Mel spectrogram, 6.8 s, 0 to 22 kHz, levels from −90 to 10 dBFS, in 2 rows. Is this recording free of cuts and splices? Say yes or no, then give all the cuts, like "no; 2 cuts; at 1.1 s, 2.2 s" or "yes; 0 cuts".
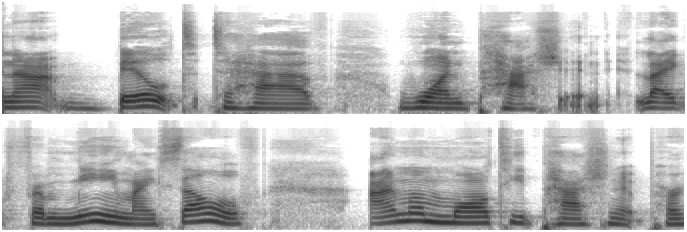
yes; 0 cuts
